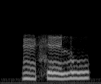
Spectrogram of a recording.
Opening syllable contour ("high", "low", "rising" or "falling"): low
